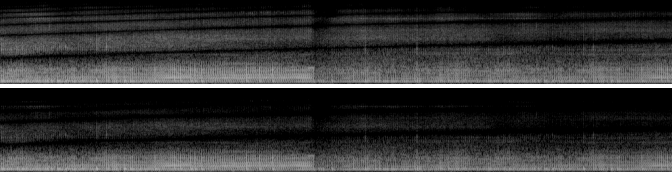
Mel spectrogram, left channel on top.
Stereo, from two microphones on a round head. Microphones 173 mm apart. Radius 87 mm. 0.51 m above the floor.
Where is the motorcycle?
65° left (ahead or behind); by 6.7 s 55° left (ahead or behind).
